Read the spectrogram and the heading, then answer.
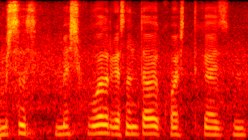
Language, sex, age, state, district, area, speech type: Kashmiri, male, 18-30, Jammu and Kashmir, Ganderbal, rural, spontaneous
